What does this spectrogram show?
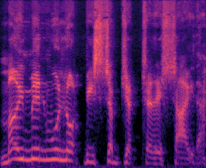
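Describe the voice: A man's bellowing, put-on character voice at a high pitch. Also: moderate pace.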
